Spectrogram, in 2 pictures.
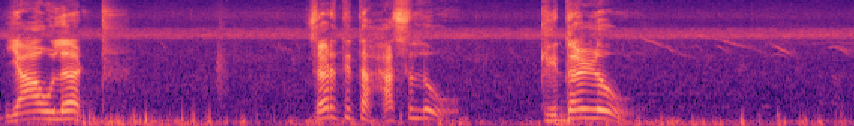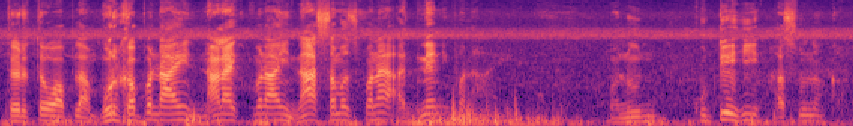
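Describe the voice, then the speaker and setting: A man with a fairly high voice delivers an earnest moral lecture. He piles up near-synonyms in long repetitive chains. Clear outdoor noise from a rural setting runs under his voice. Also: measured pace, pauses often. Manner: earnest, preachy. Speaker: motivational speaker. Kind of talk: moral advice monologue.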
